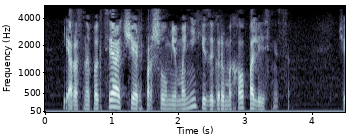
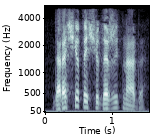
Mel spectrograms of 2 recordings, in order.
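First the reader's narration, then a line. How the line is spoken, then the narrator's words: Scoffing snort. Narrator (Russian): хмыкнул Факер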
